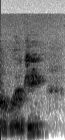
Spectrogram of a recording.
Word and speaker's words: Ruge: Or you can find me on Facebook, and Facebook is just my name, Roger Ruge. Ruge is spelled R-U-G-E.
